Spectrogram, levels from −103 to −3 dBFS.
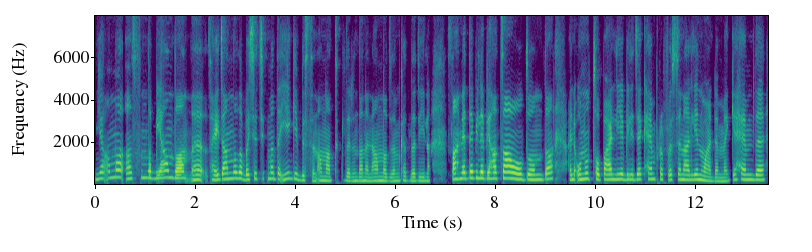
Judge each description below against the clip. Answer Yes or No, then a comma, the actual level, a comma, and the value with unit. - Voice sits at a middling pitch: No, high, 235 Hz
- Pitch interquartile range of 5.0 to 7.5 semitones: Yes, wide, 5.4 semitones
